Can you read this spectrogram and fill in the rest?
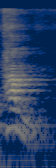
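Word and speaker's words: thumb: जो बी है बीच में ये साइलेंट हो रहा है, खामोश है, अपनी साउंड नहीं निकाल रहा, ठीक है। और इसमें जो मेरे पास वावल आ रहा है शॉर्ट यू का, ठीक है, थम, थम,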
